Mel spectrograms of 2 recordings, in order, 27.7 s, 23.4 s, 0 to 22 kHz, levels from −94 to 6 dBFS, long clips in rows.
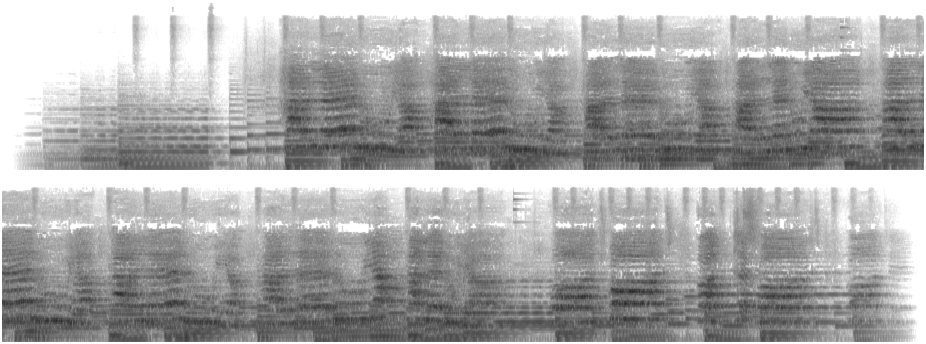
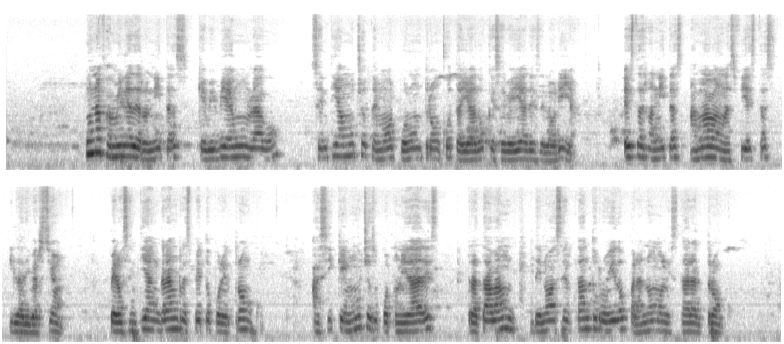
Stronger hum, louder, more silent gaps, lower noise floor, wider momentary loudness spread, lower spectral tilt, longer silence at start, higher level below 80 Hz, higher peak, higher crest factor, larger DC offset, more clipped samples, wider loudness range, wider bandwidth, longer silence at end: neither; first, -19 LUFS vs -29 LUFS; neither; about the same, -64 dBFS vs -63 dBFS; first, 16 LU vs 12 LU; about the same, -4.5 dB/octave vs -5.5 dB/octave; first, 1 s vs 0.05 s; first, -36 dBFS vs -62 dBFS; first, -2 dBFS vs -10 dBFS; about the same, 18 dB vs 20 dB; neither; neither; about the same, 4 LU vs 5 LU; about the same, 16.5 kHz vs 17 kHz; second, 0.55 s vs 0.9 s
